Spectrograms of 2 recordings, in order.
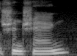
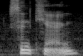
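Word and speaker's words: Xinjiang: he was sent to what we now call Shin Shang sinyang was the pronunciation at the time which is the part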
